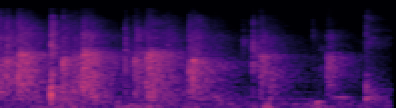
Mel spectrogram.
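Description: Applause from a few people, uneven clapping with scattered individual claps rather than a full crowd.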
